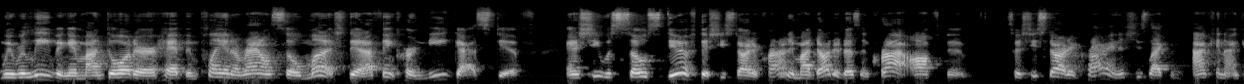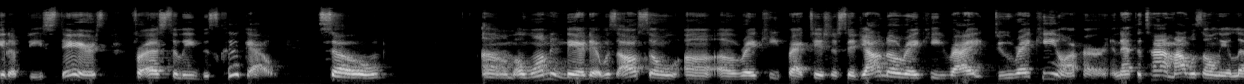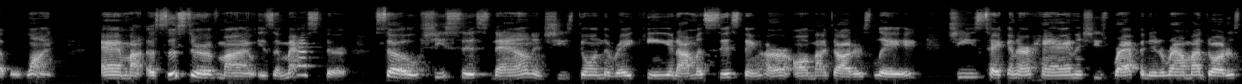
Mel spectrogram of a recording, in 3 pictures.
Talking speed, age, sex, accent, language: 195 wpm, 30-49, female, American, English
